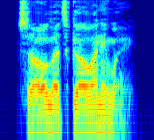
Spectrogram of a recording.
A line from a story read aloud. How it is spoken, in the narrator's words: Miller said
